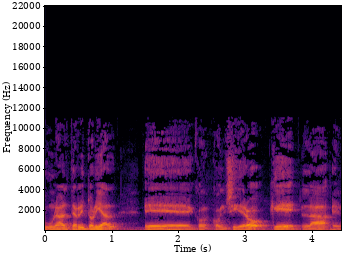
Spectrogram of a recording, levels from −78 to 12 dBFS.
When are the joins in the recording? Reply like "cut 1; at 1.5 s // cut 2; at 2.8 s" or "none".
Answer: cut 1; at 1.4 s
